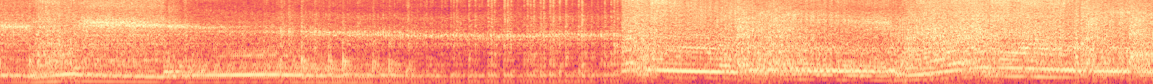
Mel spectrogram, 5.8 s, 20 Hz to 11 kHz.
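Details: Warm Kia twin-turbo V6 swapped into a DeLorean, first run on a base map carried over from a previous Kia engine, revved from idle: clean blips, pitch climbing and falling smoothly, no knocks or misses; healthy free revving.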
